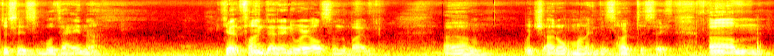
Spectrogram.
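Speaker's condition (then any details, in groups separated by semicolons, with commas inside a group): No condition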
